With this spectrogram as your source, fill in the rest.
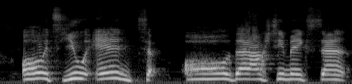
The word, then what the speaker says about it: uint: You're still pronouncing it wrong. It's not unit. It's uint.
